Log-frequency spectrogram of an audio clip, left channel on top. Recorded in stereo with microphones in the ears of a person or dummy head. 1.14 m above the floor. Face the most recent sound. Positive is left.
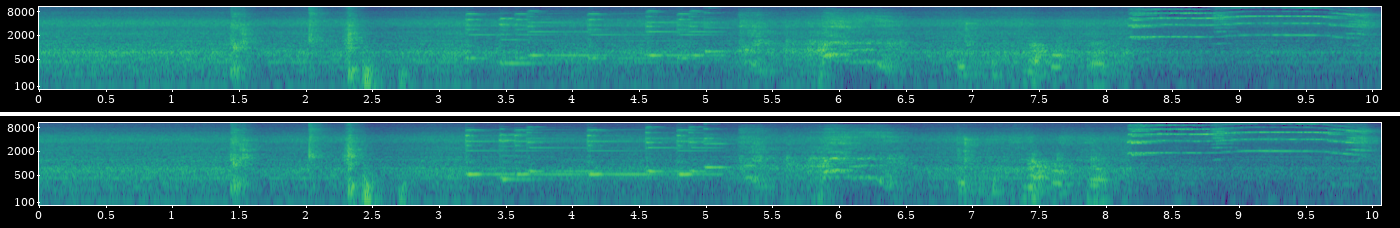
turn(degrees=-45)  # may be behind; listen again after turning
